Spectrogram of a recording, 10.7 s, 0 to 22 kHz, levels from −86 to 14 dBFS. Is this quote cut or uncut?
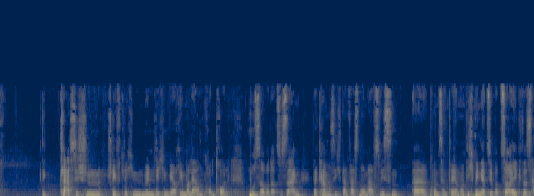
uncut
